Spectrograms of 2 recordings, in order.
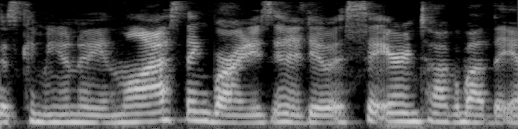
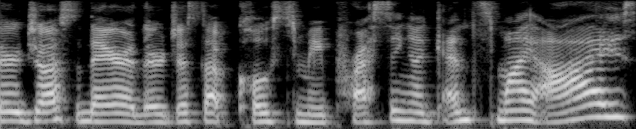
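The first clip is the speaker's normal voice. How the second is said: usual speaking voice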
